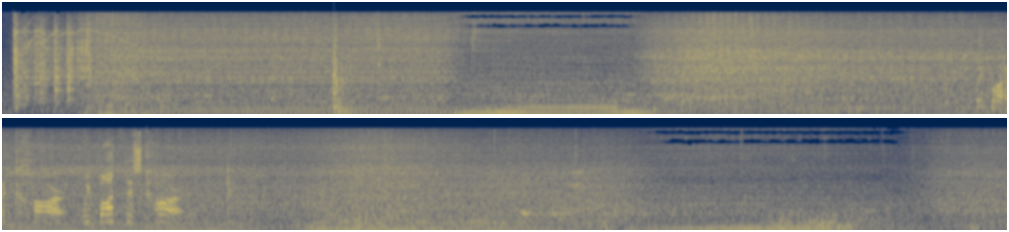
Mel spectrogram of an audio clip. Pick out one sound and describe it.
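A car engine idles with a low steady rumble.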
